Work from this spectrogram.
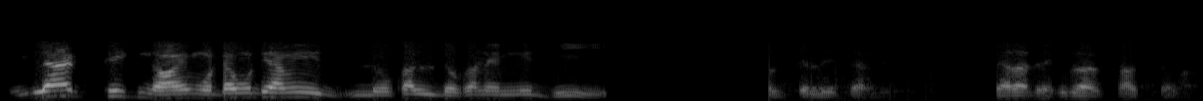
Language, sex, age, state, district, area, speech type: Bengali, male, 30-45, West Bengal, Darjeeling, rural, conversation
